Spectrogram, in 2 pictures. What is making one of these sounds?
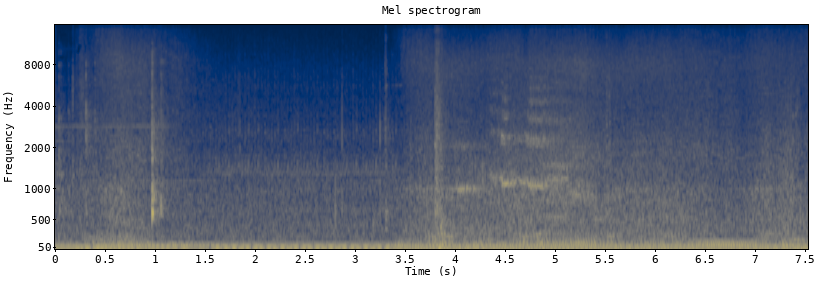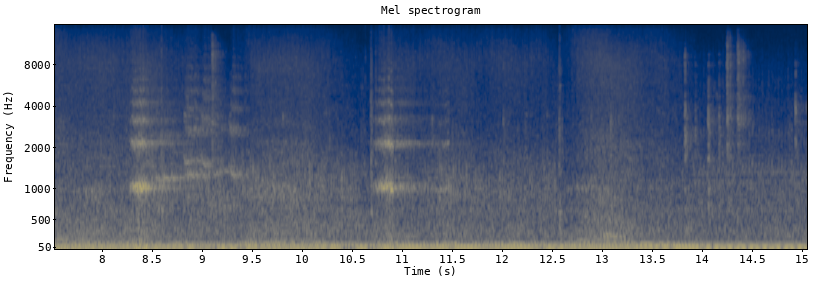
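A car engine hums as the car drives off.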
